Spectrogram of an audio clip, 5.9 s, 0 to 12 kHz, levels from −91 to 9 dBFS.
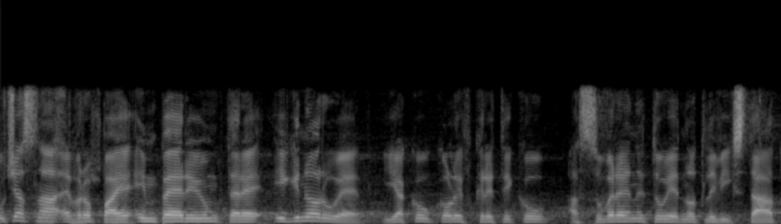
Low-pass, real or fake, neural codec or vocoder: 7.2 kHz; real; none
